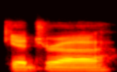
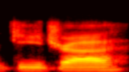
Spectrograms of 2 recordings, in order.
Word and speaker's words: Ghidra: say most popular are gidra or ghidra as it's probably pronounced as well as ida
